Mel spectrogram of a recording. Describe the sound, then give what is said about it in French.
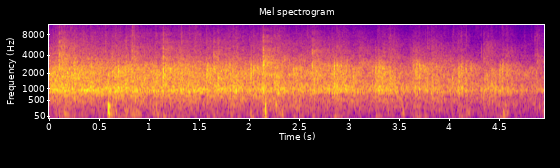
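Faint, steady applause in a church as an audience acclaims the Lord during a sermon, a soft continuous patter with a few low thumps. “Si ça a un sens, il faut acclamer le Seigneur.”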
